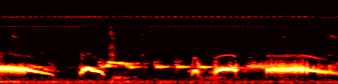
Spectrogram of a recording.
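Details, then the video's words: A short burst of spotted dove cooing, used as a lure: one long falling coo, then clipped notes and a steady drawn-out note, soft and throaty, with a faint high whine in the background. "TEKUKUR GACOR suara merdu"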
